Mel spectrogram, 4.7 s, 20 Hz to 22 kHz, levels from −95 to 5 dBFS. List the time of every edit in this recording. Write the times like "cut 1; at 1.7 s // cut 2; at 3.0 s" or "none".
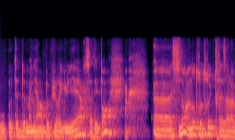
cut 1; at 2.5 s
